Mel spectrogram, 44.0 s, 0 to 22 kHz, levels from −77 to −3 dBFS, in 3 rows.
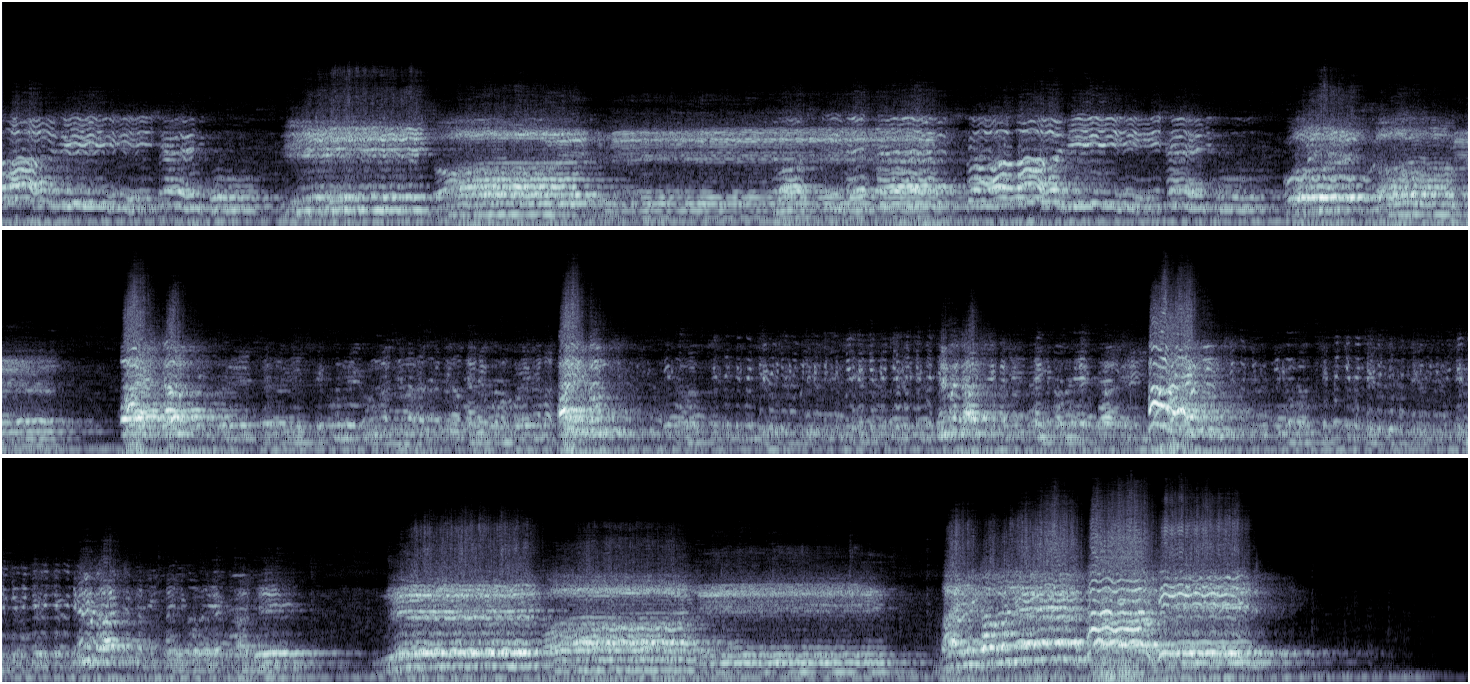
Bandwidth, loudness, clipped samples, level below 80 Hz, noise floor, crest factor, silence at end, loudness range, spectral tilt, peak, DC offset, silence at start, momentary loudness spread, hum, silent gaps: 13 kHz; -18 LUFS; under 0.1%; -38 dBFS; -52 dBFS; 18 dB; 0.5 s; 10 LU; -5 dB/octave; -2 dBFS; under 0.1%; 0 s; 17 LU; none; none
